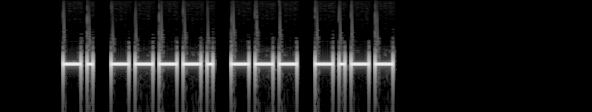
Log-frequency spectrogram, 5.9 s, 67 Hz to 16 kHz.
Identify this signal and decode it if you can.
Morse code, heard as a keyed tone, about 20 wpm, 700 Hz. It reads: N9OY
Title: USA Call Signs - 4 Characters - Repeated 2x - 20wpm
